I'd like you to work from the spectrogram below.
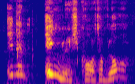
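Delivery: a hint of an indignant judge asking; mock judge. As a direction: sneer it like a pompous judge. Judge scoffing at the barrister.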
